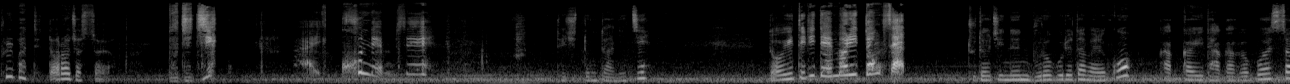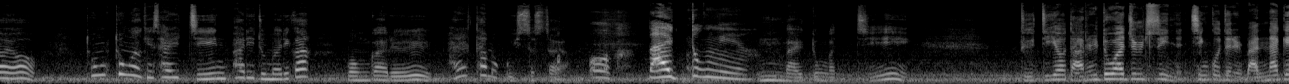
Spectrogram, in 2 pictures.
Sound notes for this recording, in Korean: 부모님 댁으로 가는 차 안에서 녹음한 겁니다.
